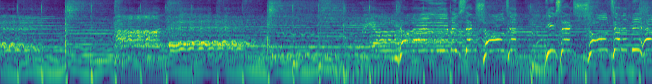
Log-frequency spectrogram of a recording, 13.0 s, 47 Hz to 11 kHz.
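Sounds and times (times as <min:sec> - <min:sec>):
bass: 0:00.0 - 0:13.0
choir singing long notes: 0:00.0 - 0:13.0
keyboard chords: 0:00.0 - 0:13.0.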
